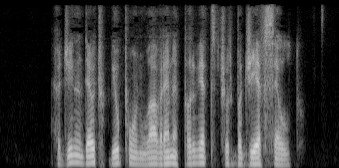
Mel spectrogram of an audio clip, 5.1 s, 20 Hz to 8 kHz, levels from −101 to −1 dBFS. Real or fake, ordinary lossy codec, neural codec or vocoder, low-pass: fake; MP3, 48 kbps; codec, 16 kHz, 1.1 kbps, Voila-Tokenizer; 7.2 kHz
